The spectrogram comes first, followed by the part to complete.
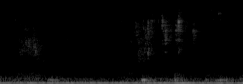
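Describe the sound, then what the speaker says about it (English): Excess water being squeezed out of food for burgers, a soft continuous wet trickle and splash over a low steady background hum, faint and fairly close, with no talking. "what I'm doing is I'm squeezing the excess water out"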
